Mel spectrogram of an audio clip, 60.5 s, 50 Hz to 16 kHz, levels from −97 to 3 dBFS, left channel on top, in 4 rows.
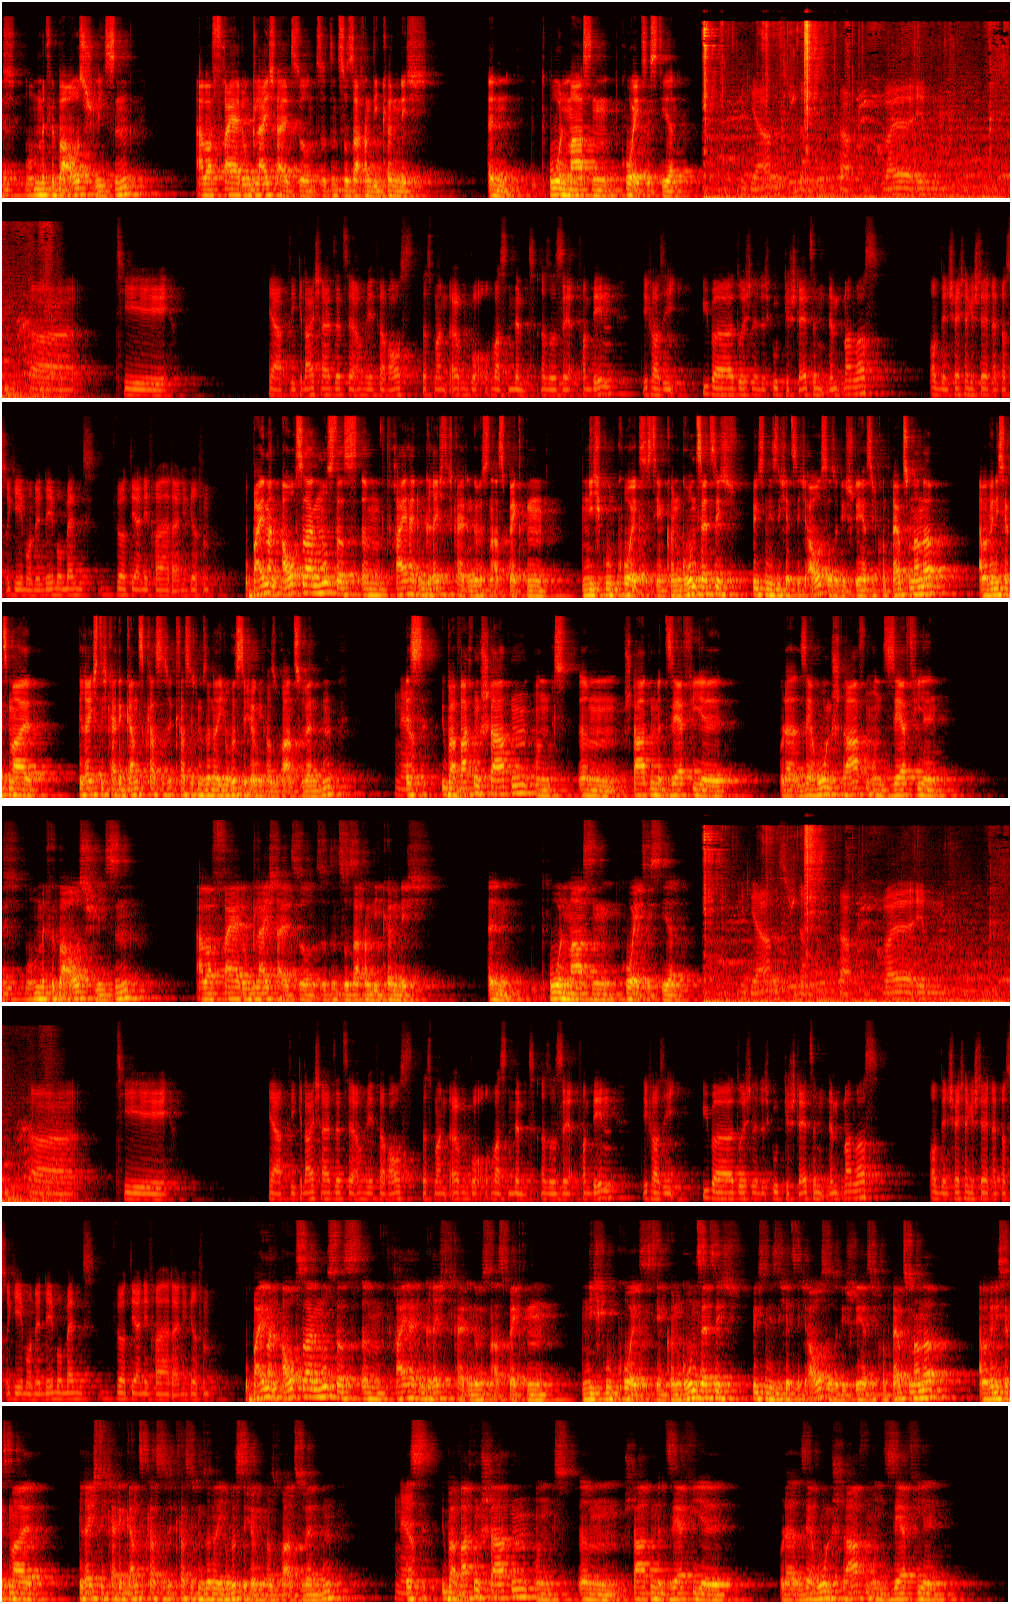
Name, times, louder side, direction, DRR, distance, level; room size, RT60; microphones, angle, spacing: voice 1, 0.0-1.9 2.9-6.3 7.3-7.6 7.9-10.2 33.9-38.4 38.9-41.2 41.5-44.2 44.9-45.8 46.5-50.3 51.4-56.2 57.0-59.4, left 1 dB, 65° left, 5 dB, 3.3 m, -36 dB
sound 1, 10.5-16.0, left 7 dB, 40° left, 2.5 m, -40 dB
voice 2, 11.0-14.1 15.5-16.3 16.8-17.7 19.1-24.3 24.7-25.2 25.6-28.2 29.0-33.4 51.2-51.6, equal, 5° right, 7 dB, 1.4 m, -47 dB
29.0 x 18.5 x 9.3 m, 1.1 s
head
